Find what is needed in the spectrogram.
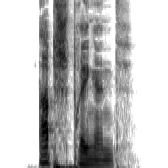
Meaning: present participle of abspringen
- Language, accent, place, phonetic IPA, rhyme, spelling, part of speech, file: German, Germany, Berlin, [ˈapˌʃpʁɪŋənt], -apʃpʁɪŋənt, abspringend, verb, De-abspringend.ogg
